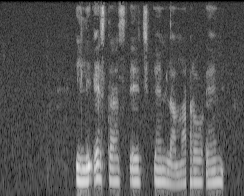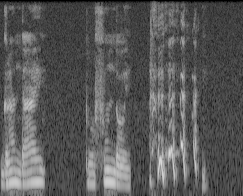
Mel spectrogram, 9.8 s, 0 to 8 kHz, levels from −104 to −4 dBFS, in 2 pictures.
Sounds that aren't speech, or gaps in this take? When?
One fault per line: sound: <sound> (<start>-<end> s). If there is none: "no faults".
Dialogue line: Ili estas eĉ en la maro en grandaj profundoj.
sound: dropout (3.7-3.8 s)
sound: laugh (7.9-8.9 s)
